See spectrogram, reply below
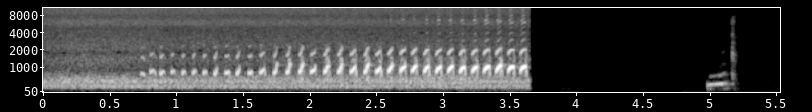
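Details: Northern hawk owl (Surnia ulula) giving its trilled call: a long, rolling trill of rapid mellow notes that grows louder and steadier for about three seconds, over a faint low hum.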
